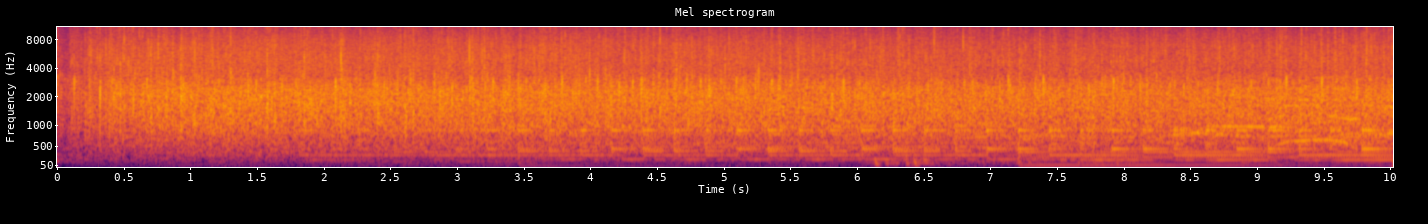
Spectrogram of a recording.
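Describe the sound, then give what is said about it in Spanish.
A sustained burst of audience applause welcoming a speaker onto the stage at the Teatro Municipal de Las Condes in Santiago, Chile, dense and steady clapping from many hands at a constant loud level for the full ten seconds, with a faint low musical tone underneath. “Por favor, un gran aplauso.”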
